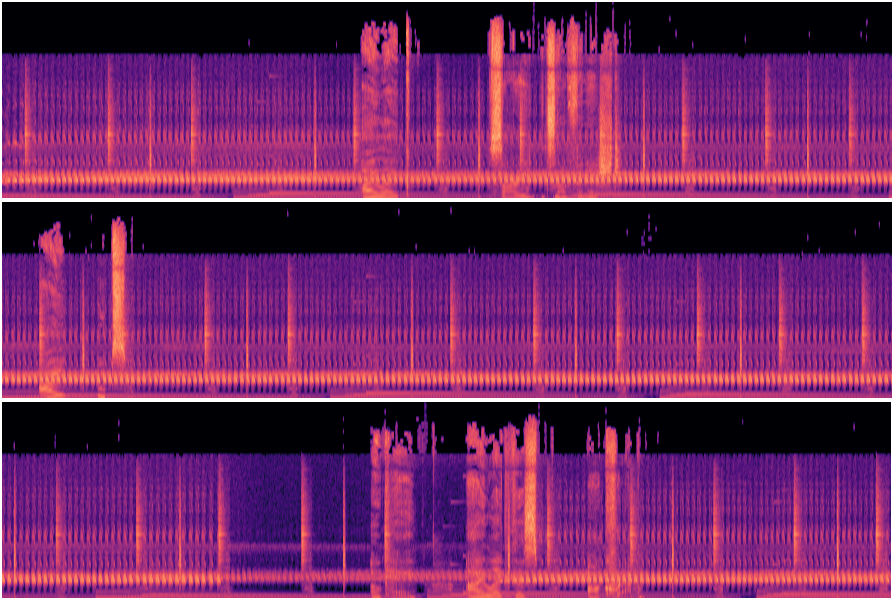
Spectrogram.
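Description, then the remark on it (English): A Great Plains Toad's loud, harsh, metallic trill drones on almost unbroken for about twenty seconds, pauses briefly, then starts again, with other frog calls and chirps sounding in the background. “The call of the Great Plains Toad is a loud, harsh, repeating chirp, which has been described as almost metallic.”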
